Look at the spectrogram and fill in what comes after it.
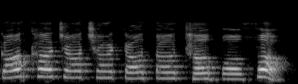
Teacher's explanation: હવા છે એ નાદતંત્રીને ધ્રુજાવ્યા વિના બહાર નીકળે છે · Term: અઘોષ ધ્વનિ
